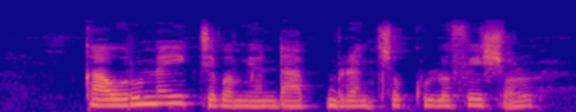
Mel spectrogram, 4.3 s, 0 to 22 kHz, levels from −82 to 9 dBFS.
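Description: From start to finish the speech carries plainly audible AAC compression damage, likely from low-bitrate AAC-LC around 32 kbps. Nothing survives above 11.5 kHz, and sibilants turn fizzy and warbling. A plain low-pass filter would dull the top but leave that swirling, holed texture absent.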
